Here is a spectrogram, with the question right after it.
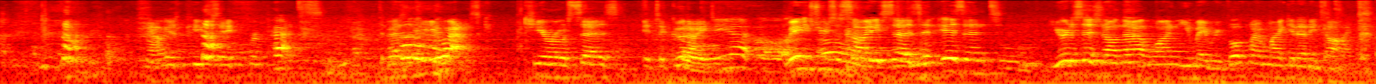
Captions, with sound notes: Now is Peef safe for pets? Depends on who you ask. - Kero says it's a good idea. (audience groaning) - Mainstream society says it isn't. Your decision on that one you may revoke my mic at any time.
